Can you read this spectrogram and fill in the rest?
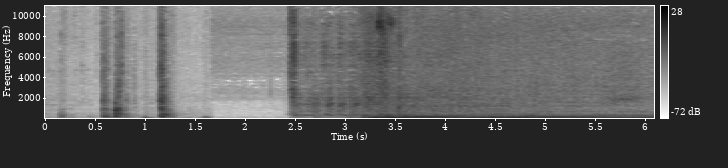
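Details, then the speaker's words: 1996 Suzuki X-90 on cold start: deep, uneven rumble at idle, heavier than stock; owner suspects a hole in the exhaust, previously repaired at the rear; cause suspected, not confirmed. "yes it's definitely grumbling away a bit so there's some sort of hole in the exhaust"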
